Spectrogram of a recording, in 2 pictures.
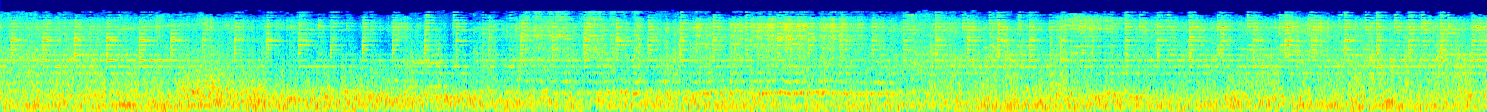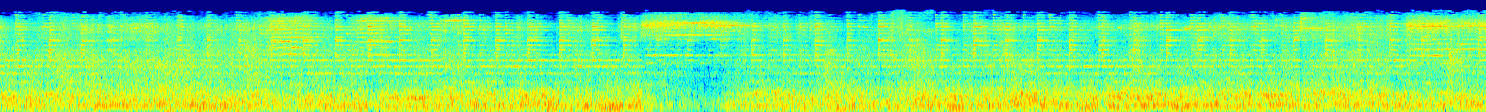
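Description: Freight cars rolling past, steel wheels running on the rails with a steady rumble and some clickety-clack.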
